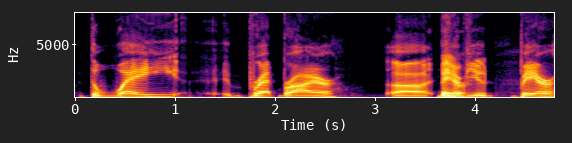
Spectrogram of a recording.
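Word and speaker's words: Baier: Well, there's also like the way Brett Breyer interviewed Bear.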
